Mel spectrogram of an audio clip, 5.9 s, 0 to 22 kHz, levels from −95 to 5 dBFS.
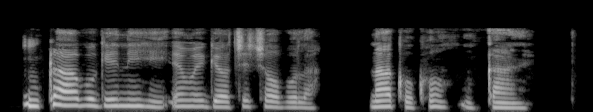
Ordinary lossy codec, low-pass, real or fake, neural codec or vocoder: none; none; real; none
